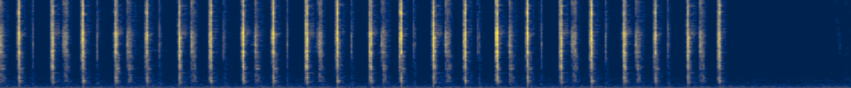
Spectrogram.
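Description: Countdown-timer ticking sound effect: rapid, even clock-like ticks, about four or five a second, that stop suddenly about a second before the end.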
